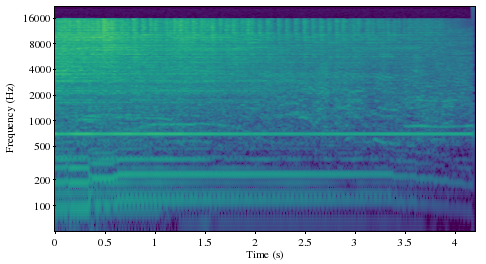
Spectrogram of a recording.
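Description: A live rock band's last chord ringing out at the end of a song, dying away over about three seconds, with a steady higher tone carrying on underneath. Heard through the in-ear monitor mix.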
